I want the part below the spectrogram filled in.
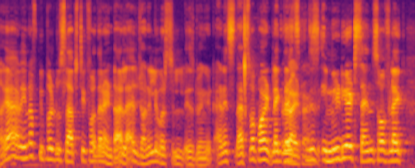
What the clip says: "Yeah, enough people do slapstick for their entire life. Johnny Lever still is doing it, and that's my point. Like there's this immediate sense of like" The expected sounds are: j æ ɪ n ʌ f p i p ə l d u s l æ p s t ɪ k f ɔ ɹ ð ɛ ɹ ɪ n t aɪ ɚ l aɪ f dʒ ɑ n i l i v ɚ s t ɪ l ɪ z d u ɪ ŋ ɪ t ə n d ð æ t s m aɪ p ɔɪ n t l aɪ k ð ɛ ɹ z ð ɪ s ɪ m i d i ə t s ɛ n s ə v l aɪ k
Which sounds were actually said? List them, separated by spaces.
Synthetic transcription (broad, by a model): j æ ɪ n ʌ f p i p ə l d u s l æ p s t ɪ k f ɔ ɹ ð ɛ ɹ ɪ n t aɪ ɚ l aɪ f dʒ ɑ n i l i v ɚ s t ɪ l ɪ z d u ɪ ŋ ɪ t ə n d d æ t s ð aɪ p ɔɪ n t l aɪ k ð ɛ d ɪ s ɪ m i d i ə t s ɛ n s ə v l aɪ k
